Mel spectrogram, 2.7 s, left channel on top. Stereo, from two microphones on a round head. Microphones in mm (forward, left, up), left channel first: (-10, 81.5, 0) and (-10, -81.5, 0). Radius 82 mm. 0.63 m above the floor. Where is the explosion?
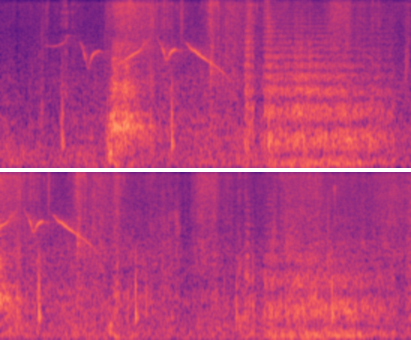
65° left (ahead or behind).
